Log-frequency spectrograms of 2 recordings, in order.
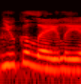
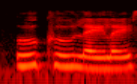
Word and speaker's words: ukulele: As I was studying this, Skip bought a ukulele recently. By the way, if you're going island, it's not ukulele, it's ukulele. Say it with me. Ukulele.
